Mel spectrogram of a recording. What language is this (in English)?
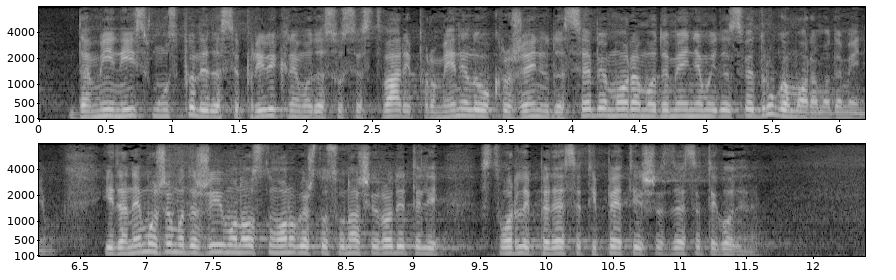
Serbian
